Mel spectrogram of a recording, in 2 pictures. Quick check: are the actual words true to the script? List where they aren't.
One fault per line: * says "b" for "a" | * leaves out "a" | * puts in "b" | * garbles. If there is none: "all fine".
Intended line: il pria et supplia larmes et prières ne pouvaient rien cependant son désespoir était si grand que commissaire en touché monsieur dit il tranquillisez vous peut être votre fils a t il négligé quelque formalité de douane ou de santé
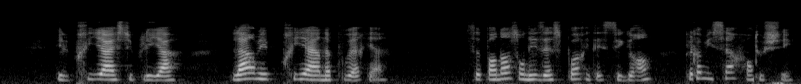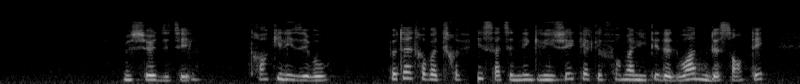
all fine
